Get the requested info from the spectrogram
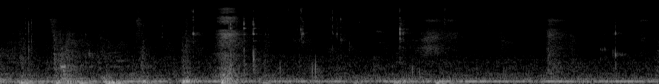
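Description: Small clicks and knocks of eating at a table, a plastic spoon in a yogurt cup and chewing, over a steady low hum; one sharper click about two seconds in.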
